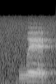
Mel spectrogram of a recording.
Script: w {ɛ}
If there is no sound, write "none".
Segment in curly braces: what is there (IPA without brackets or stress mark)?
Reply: ɛ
